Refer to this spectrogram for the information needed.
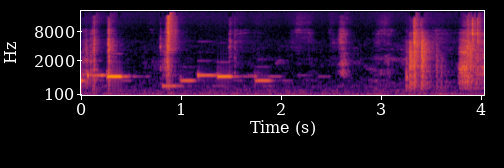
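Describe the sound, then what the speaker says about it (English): A phone plays several short tonal notification chimes, a quick series of clean beeps at shifting pitches in a quiet room, followed by a couple of brief rustling clicks. "The phone is so dramatic because I think I just got one notification, but why were there 3 noises for that one notification?"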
